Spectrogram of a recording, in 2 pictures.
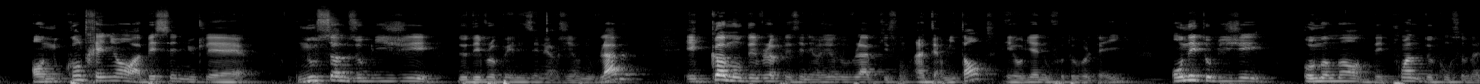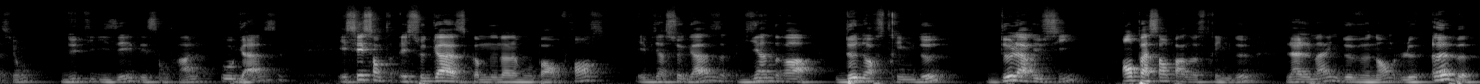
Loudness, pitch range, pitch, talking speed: -28 LUFS, 105-140 Hz, 110 Hz, 155 wpm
